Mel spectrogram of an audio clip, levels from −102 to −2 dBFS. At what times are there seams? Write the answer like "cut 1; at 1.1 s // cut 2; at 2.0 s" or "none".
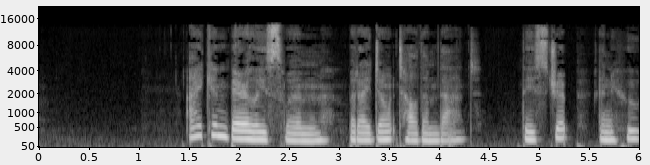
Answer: cut 1; at 4.8 s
